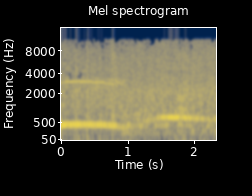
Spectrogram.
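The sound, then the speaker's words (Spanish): An audience applauds loudly and steadily for the whole stretch to welcome a guest, a dense wash of clapping with a sustained tone, like a held note or whistle, running over it. “Quiero presentarles, por favor, y que la reciban con un gran aplauso, claro que sí,”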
